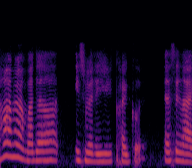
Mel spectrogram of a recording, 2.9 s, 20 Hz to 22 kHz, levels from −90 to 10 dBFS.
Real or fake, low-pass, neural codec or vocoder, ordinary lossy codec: fake; none; codec, 16 kHz, 2 kbps, FreqCodec, smaller model; none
